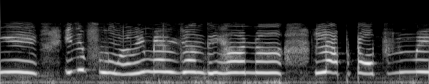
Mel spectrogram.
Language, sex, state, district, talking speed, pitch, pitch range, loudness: Punjabi, female, Punjab, Kapurthala, 155 wpm, 285 Hz, 275-295 Hz, -12 LUFS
